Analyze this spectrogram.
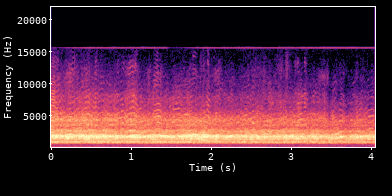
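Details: A large flock of snow geese at the Hayton Snow Goose Reserve near Conway, Washington gives a dense, continuous chorus of overlapping high, nasal honks and yelps, with a faint low hum beneath.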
